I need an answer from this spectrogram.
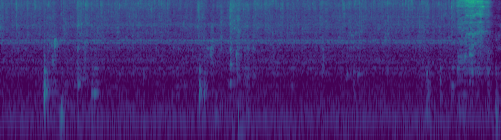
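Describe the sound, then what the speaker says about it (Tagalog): Water from a tap runs and splashes into a sink as a face is washed, quiet and close with scattered small splashes and drips and a brighter burst near the end, no talking. "nakapaghilamos tayo"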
